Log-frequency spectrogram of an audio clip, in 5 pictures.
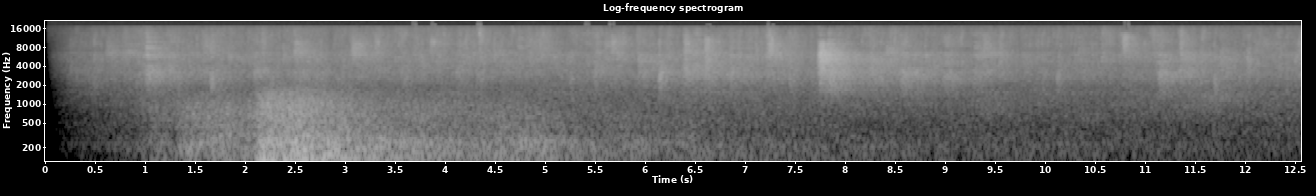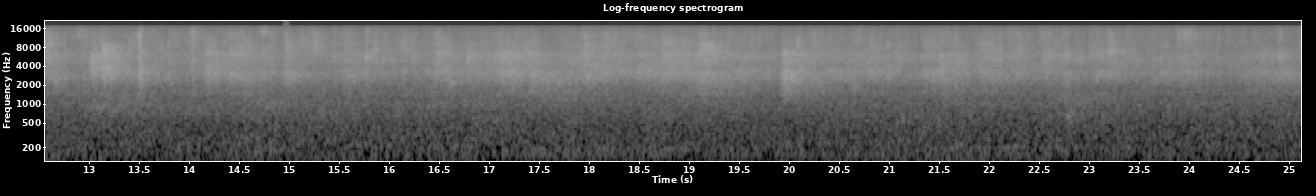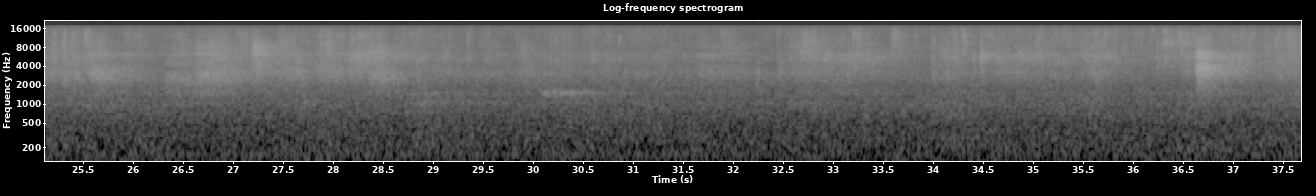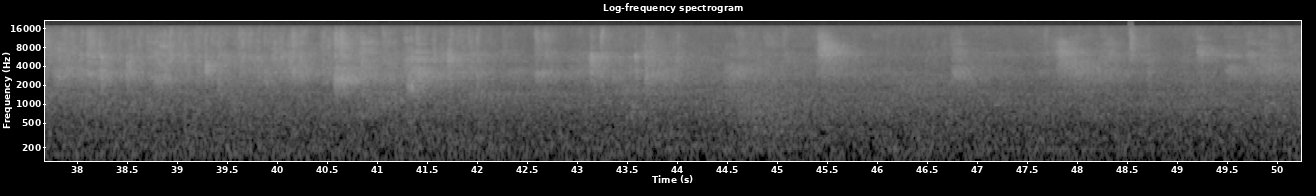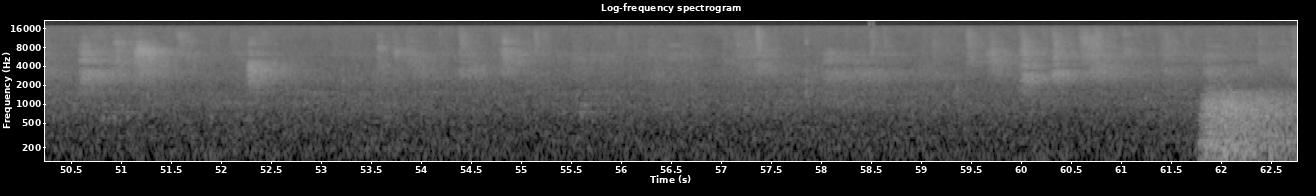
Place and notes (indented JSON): {
  "title": "lipari, s.bartolomeo - thunder and rain",
  "date": "2009-10-19 09:15:00",
  "description": "thunderstorm, seeking shelter in the cathedral",
  "latitude": "38.47",
  "longitude": "14.96",
  "altitude": "37",
  "timezone": "Europe/Berlin"
}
